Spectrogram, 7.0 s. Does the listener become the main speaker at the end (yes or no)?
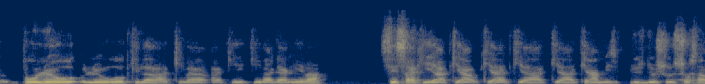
yes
